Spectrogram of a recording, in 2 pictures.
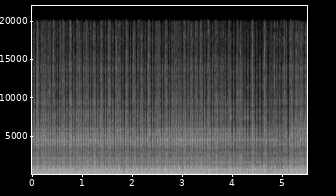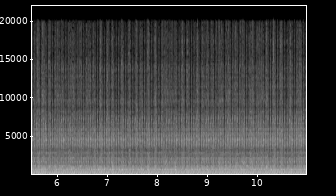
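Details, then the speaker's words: BSA D7 Bantam two-stroke under restoration, after checking the timing and fine-tweaking the carburettor: fairly even buzzy idle with no misses, running smoother though tick-over still slightly uneven. "foreign running a little bit smoother foreign ly running a bit smoother than it was"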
